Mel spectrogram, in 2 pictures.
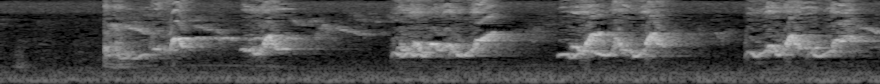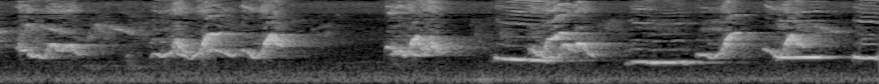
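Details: Pitohui song played as a lure to get birds singing: harsh, squawky two-part phrases repeated roughly every second, each rising then dropping, with a few lower whistled notes near the end over a steady faint hiss.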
